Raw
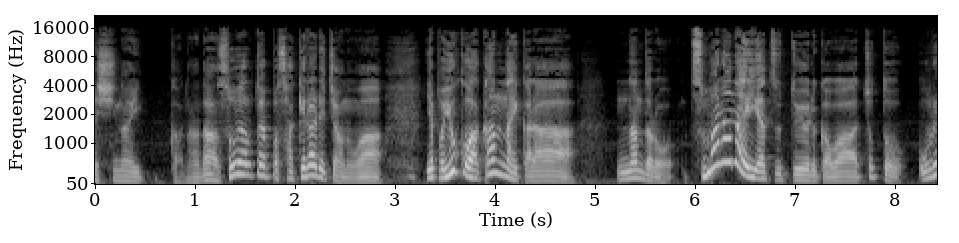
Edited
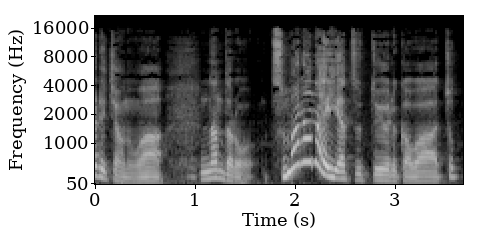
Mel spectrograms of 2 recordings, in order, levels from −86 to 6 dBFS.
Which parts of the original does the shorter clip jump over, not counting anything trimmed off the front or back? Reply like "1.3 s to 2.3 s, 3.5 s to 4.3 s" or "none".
3.2 s to 5.2 s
